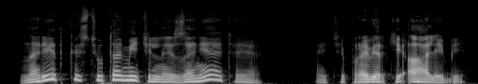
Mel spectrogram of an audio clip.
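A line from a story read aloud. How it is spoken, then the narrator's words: Sighing. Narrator (Russian): вздохнул Таппенс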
